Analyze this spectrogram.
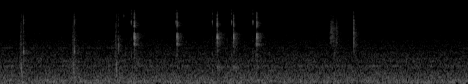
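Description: Soft menu clicks tick one after another.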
